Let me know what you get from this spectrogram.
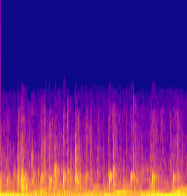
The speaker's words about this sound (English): Come on, let's give the Lord a mighty hand clap of praise.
